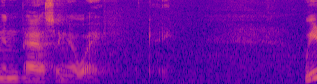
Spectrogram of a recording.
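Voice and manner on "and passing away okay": soft whisper. Real, not acted. Teacher trailing to a whisper.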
